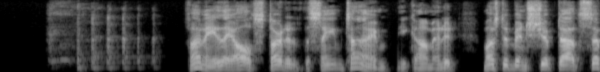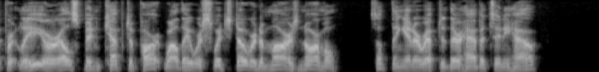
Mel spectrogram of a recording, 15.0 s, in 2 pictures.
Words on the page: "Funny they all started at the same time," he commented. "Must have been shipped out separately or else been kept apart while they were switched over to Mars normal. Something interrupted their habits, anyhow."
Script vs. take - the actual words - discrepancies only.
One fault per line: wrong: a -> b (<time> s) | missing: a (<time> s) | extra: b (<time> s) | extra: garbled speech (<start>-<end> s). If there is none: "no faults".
no faults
